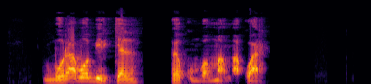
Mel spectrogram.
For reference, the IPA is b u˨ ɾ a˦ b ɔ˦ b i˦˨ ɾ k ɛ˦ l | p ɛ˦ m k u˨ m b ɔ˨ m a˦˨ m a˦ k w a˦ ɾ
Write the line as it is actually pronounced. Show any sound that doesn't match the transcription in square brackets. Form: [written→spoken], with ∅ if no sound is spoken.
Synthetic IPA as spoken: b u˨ ɾ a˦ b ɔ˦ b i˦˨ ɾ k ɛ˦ l | p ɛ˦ [m→∅] k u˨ m b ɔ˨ m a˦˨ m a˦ k w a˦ ɾ

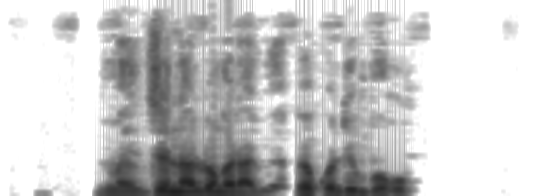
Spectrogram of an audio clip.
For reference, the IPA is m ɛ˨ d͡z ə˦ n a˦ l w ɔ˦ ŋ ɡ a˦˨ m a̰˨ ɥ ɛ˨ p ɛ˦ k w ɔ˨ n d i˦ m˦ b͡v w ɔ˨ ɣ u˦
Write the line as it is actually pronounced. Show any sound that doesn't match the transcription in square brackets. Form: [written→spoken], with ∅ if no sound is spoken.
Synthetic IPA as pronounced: m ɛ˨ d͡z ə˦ n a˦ l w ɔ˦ ŋ ɡ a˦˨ [m→n] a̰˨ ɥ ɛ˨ p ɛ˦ k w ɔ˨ n d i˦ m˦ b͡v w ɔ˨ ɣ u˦

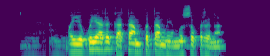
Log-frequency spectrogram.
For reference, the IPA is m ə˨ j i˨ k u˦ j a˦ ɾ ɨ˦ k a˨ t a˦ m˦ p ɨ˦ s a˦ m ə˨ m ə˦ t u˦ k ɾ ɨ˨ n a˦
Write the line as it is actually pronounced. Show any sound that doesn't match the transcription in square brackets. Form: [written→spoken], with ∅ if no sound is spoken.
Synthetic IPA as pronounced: m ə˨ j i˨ k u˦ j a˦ ɾ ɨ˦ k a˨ t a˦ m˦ p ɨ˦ [s→t] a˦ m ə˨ m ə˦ [t→s] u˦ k ɾ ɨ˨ n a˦

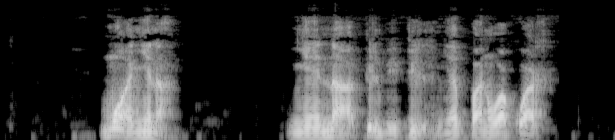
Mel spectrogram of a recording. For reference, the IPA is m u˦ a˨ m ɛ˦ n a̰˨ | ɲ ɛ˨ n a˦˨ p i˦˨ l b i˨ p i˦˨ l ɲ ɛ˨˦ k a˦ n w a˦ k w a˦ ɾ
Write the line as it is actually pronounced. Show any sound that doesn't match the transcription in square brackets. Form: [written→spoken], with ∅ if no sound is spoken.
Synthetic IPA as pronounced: m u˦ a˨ [m→ɲ] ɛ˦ n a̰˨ | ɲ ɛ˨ n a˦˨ p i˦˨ l b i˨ p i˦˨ l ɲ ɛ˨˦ [k→p] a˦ n w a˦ k w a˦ ɾ

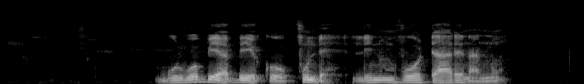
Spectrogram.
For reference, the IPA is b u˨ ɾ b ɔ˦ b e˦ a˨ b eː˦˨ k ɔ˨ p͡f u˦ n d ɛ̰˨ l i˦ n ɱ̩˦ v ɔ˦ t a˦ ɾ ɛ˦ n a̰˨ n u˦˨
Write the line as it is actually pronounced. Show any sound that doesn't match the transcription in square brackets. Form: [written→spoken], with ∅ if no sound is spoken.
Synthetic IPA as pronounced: b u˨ ɾ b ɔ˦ b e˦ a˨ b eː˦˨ k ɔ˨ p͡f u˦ n d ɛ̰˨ l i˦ n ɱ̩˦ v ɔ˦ t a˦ ɾ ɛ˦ n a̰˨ n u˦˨

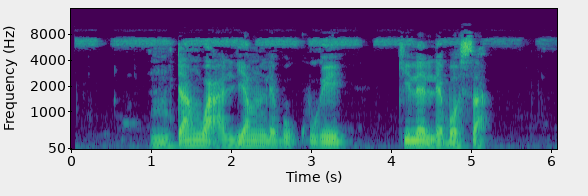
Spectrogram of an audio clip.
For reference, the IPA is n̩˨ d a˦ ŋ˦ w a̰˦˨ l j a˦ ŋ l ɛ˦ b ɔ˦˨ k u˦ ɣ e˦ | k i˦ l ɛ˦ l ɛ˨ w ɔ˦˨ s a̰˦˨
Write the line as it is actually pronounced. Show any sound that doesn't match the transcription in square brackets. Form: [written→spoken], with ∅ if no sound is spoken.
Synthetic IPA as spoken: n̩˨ [d→t] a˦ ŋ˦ w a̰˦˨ l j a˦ ŋ l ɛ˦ b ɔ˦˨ k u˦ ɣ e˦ | k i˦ l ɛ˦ l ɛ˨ [w→b] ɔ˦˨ s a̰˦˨

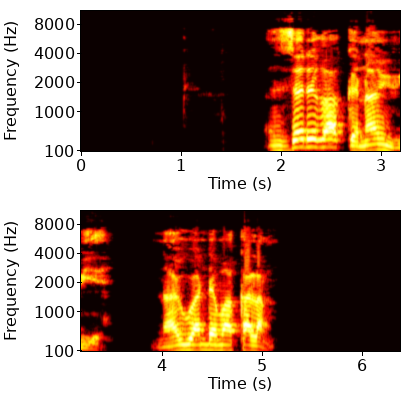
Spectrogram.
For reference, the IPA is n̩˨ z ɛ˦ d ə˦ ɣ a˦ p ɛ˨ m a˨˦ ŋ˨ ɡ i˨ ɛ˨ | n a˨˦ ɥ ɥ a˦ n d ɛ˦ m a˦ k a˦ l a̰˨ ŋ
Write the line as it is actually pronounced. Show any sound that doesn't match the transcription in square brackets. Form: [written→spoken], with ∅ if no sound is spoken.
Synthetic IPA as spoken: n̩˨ z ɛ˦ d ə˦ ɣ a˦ [p→k] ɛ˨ [m→n] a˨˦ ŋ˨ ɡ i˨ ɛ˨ | n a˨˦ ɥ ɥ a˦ n d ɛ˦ m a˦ k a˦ l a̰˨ ŋ

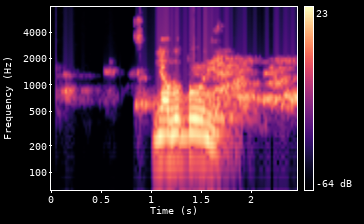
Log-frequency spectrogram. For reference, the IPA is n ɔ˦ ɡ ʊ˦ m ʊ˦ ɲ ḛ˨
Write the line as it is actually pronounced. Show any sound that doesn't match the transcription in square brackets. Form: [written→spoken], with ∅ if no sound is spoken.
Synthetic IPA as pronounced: n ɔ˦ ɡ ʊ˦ [m→b] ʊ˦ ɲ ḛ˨

